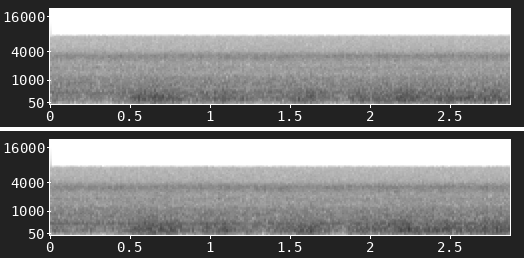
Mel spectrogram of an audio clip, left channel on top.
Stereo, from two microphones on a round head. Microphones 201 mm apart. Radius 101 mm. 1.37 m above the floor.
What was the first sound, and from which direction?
Only background noise.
